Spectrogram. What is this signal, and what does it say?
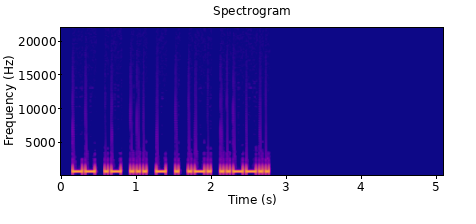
Morse code, heard as a keyed tone, about 28 wpm, 700 Hz. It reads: MASTER?
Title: Sentences from Top 1300 Words 28wpm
